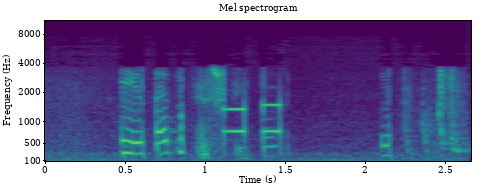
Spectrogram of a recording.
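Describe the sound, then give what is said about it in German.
A rapid run of DTMF telephone keypad dialing tones during a multi-party phone conference, several short beeping bursts in quick succession, then a few more after a brief pause, with muffled voice-like sound mixed in. “Mit Konferenzen da hat man so Rückkopplungsgeschichten, Laufzeitprobleme mit DTMF, wenn wir die rausgefiltert und so.”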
